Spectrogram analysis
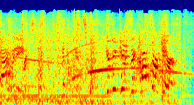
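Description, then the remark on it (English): Several police sirens wail and sweep up and down together as a fleet of squad cars arrives, loud, with indistinct voices and background commotion mixed underneath throughout. “They look out of the window as a fleet of squad cars arrive.”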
